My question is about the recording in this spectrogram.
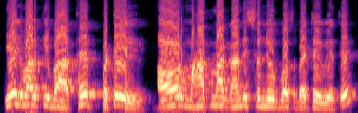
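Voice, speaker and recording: High-voiced male teacher lecturing. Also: normal speed, fairly bright tone. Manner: explains with stories and repeats key terms. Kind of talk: classroom lecture.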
